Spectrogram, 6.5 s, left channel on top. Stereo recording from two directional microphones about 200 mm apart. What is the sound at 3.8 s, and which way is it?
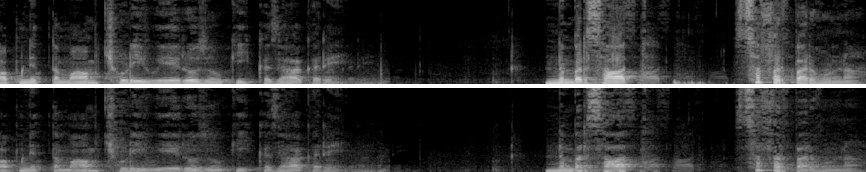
Speech, 45° left (ahead or behind).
